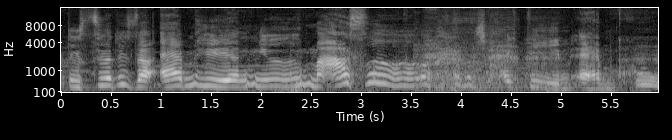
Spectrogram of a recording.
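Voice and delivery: slow, softening put-on sweetness; demure. Woman claiming to be gentle after cursing, demure. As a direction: drag it out, meek and innocent.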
